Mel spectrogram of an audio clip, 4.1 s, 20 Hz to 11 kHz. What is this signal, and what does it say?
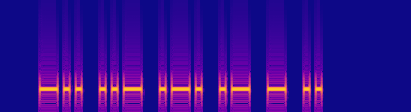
Morse code, heard as a keyed tone, about 20 wpm, 690 Hz. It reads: DURATI
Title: Build A Word - 3 Letters At A Time - 8-Letter Words - 20wpm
